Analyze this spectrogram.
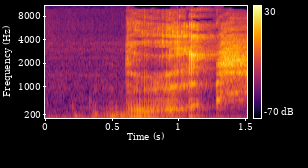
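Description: A single loud, drawn-out burp rumbles, starting low and then breaking into a rougher, raspier tail that lasts about a second.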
